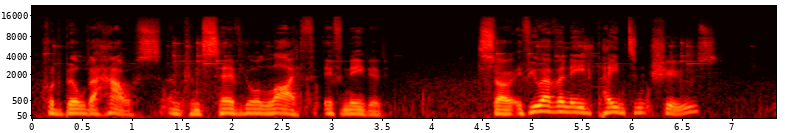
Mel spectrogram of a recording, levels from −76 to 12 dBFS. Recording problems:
wind noise on the microphone; occasional gusts; 15 dB below the speech

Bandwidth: 15.5 kHz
